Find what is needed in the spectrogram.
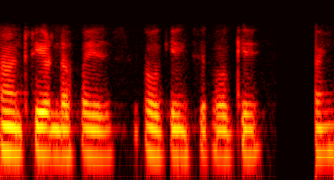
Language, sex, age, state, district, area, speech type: Tamil, male, 18-30, Tamil Nadu, Erode, rural, conversation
